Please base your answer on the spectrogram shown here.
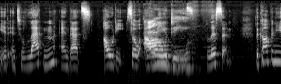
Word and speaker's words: Audi: the first one is aie most Americans that I know pronounce it like I just said it aie in German we say AI Audi and there's actually a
